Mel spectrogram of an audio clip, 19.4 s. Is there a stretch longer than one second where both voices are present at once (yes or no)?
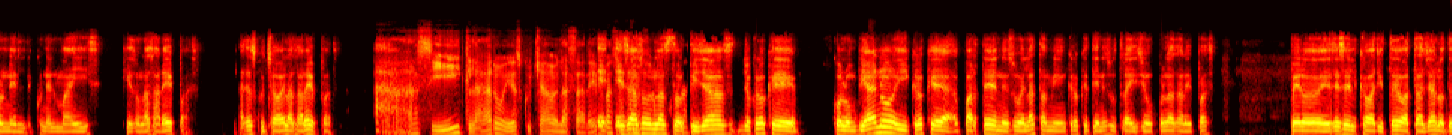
yes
